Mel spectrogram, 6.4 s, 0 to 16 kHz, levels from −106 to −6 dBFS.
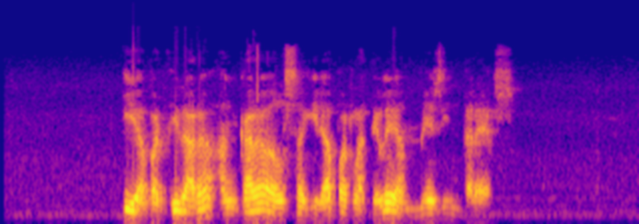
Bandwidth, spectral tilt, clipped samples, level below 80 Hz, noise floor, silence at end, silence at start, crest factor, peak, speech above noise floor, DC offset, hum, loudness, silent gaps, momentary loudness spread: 7 kHz; -7.5 dB/octave; under 0.1%; -58 dBFS; -66 dBFS; 1.55 s; 1.25 s; 16 dB; 0 dBFS; 53 dB; under 0.1%; none; -14 LUFS; none; 12 LU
